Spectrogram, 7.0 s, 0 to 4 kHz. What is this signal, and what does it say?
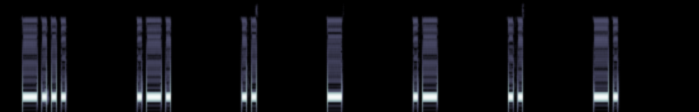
Morse code, heard as a keyed tone, about 25 wpm, spaced as for 10 wpm, 550 Hz. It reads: BRITAIN
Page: news-headlines-in-morse-code-at-10-wpm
